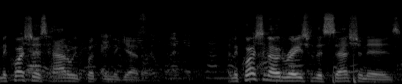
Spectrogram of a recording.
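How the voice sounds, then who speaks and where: This is a man with a fairly high pitch. His pitch variation is ordinary. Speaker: foundation program officer, panel moderator. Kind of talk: conference panel introduction. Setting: conference hall, near noisy hallway. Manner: projecting.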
